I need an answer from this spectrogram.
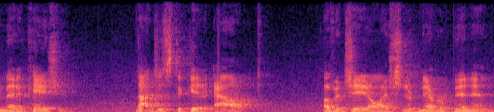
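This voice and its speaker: A man with a Texan accent speaks at a moderate pace and a fairly high pitch, with audible room echo and noticeable background noise. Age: 60s. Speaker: college teacher and commentator. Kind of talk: personal commentary. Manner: halting.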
